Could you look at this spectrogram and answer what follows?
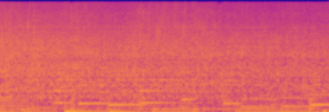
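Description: Perilla shoots sizzle and crackle steadily in a hot pan, a dense, loud frying hiss with a low hum running through it and no voices.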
